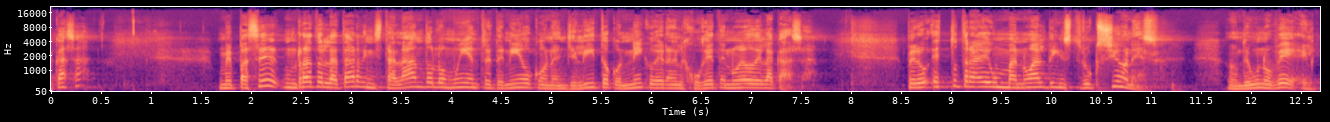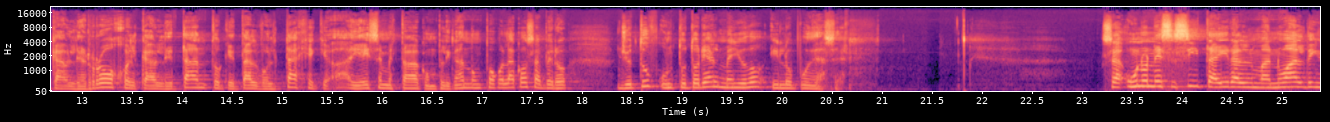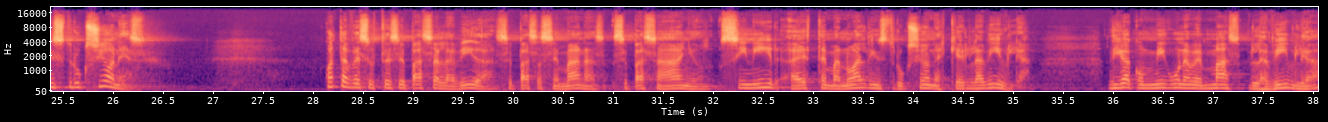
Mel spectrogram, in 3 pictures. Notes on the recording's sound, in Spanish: Grabado EN VIVO - En iglesia VMF en la ciudad de Arlington, Texas.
